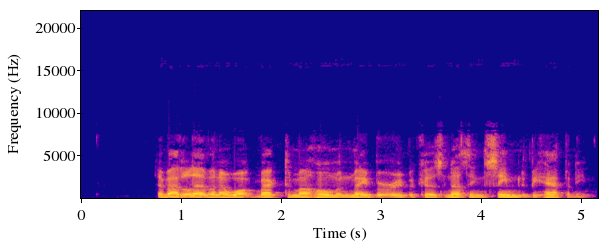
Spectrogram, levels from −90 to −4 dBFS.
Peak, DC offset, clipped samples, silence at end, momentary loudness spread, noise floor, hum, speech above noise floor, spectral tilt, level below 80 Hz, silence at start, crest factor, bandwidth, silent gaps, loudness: 0 dBFS; under 0.1%; under 0.1%; 0.15 s; 5 LU; -84 dBFS; none; 70 dB; -7 dB/octave; -54 dBFS; 0.75 s; 14 dB; 7.8 kHz; none; -15 LUFS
